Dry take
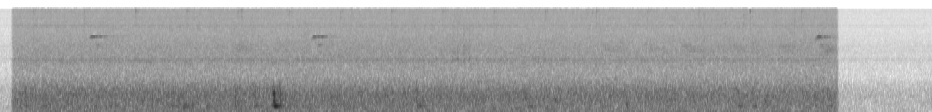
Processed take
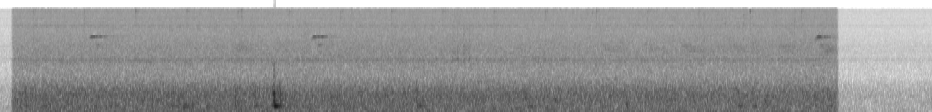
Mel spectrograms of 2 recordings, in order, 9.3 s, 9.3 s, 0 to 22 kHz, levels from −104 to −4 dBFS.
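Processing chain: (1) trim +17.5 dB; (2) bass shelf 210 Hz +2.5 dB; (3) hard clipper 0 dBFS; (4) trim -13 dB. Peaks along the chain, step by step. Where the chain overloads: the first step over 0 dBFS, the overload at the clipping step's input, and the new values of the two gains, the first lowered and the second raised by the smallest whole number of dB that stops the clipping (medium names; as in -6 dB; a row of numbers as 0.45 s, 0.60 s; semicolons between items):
+3.0 dBFS, +3.5 dBFS, 0.0 dBFS, -13.0 dBFS; step 1, 3.5 dB; step 1 +13.5 dB, step 4 -9 dB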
